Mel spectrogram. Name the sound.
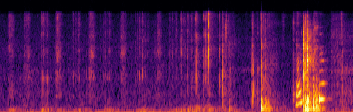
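scissors cutting paper for scrapbooking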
